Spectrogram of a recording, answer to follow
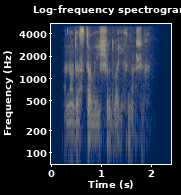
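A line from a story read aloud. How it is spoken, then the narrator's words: Barely audible. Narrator (Russian): добавил он чуть слышно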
